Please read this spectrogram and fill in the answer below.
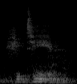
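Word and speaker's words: Shittim: Joshua a lot and so whenever somebody's preaching from Joshua XI team that's the way I'd go hit that hit that second syllable that's what I would argue well Israel was staying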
